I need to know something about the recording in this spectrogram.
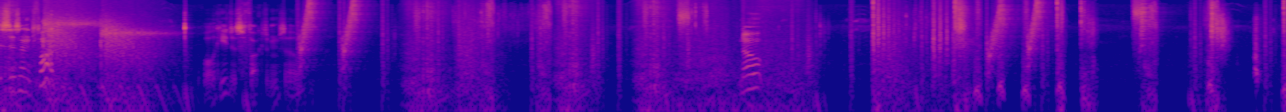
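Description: Quick swooshing attack sounds cut through the air.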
